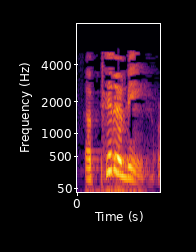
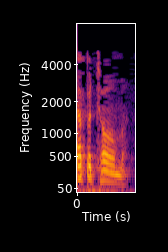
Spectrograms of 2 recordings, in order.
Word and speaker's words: epitome: the epitome, or if you say it wrong, the epitome. I've said it wrong a lot of times.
